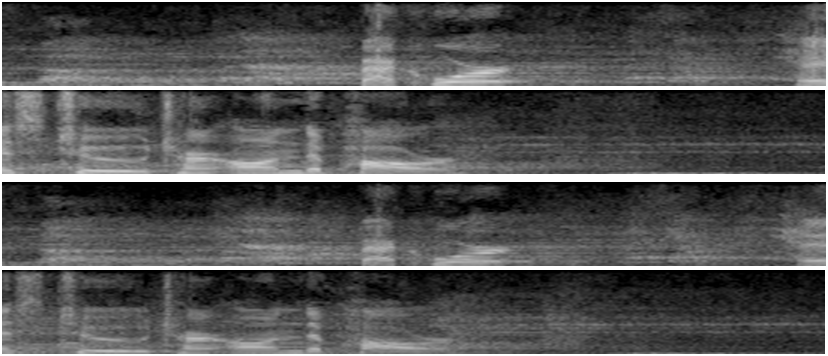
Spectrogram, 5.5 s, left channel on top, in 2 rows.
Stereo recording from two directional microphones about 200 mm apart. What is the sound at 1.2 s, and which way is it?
Speech, 55° left (ahead or behind).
